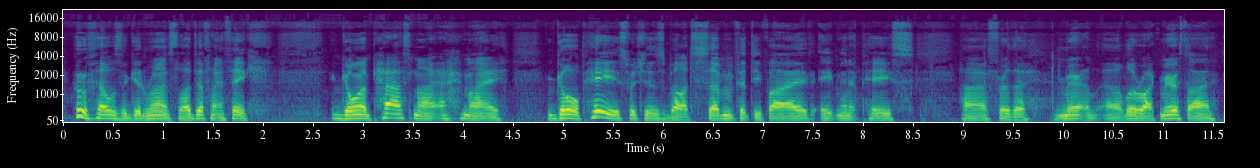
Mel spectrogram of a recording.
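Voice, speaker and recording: A man chatting casually to viewers as a running vlogger, in a rambling, halting way. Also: mid-range voice, warm tone, roomy sound. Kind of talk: casual vlog talk to camera.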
